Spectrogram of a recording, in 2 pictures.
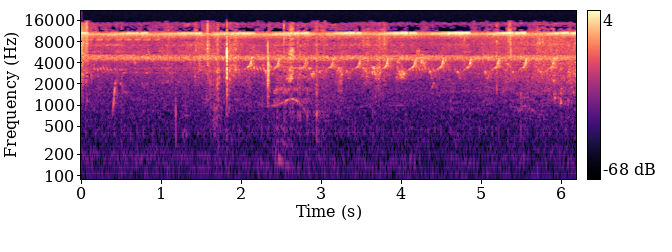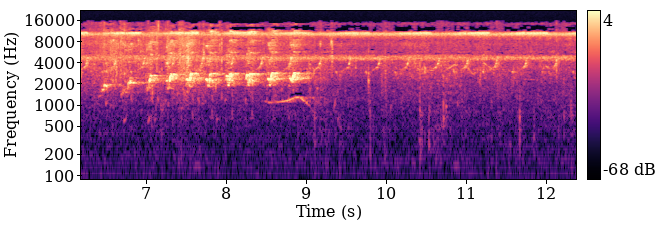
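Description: Outdoor ambience of birds chirping, with a louder quick run of repeated calls from about six to nine seconds in, over a steady high-pitched hum.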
